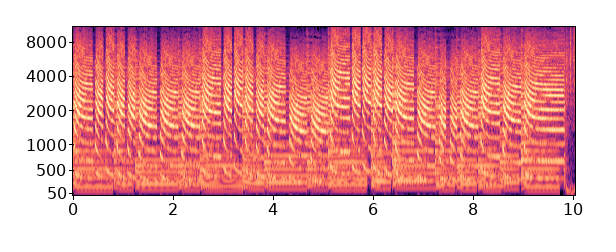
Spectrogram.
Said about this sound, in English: I'll leave you with my favourite thing about doing the show in December, the festive air horn.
